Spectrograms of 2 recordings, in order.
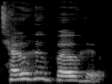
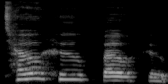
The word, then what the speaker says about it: tohu bohu: First, we're going to analyze it on the syllable level. Tohu bohu. We have 4 syllables in that word. Lots of phonemes when we're breaking down those syllables, but we have some repeating phonemes, right? To, so we have to, oo, ba, o, oo. Tohu bohu.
